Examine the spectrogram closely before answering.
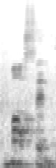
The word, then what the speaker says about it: mustn't: আই মাসেন্ট, সবাই একটু শুনবেন, এটার উচ্চারণ হবে আই আই মাসেন্ট।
